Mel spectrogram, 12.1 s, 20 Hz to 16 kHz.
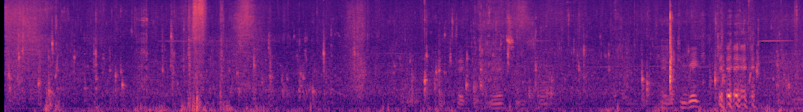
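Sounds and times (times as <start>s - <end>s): small splashing clicks: 0.1s - 5.1s
choppy sea water: 0.1s - 12.0s
wind buffeting microphone: 0.5s - 12.0s.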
